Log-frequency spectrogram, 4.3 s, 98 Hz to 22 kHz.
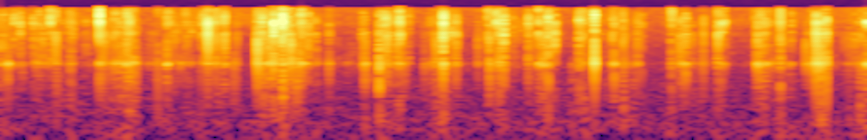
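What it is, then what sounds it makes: Plastic bag of polyester fiberfill. A hand-sized, clear, thin plastic bag full of white polyester stuffing is pressed, patted and crinkled with fingertips close to the mic. It makes a quick run of crisp, bright crackling bursts with almost no low end, and a faint steady tone near 1.9 kHz runs underneath.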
